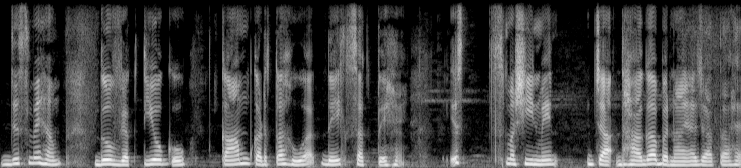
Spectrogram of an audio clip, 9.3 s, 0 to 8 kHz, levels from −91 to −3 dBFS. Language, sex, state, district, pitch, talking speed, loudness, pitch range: Hindi, female, West Bengal, Kolkata, 190 Hz, 115 wpm, -16 LUFS, 180-210 Hz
